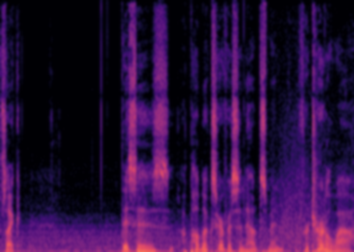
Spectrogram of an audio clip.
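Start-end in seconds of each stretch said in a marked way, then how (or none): 1.6-4.7 soft, warm, quiet voice. Making a public service announcement for Turtle Wow: warm and quiet. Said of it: "like my voice got really like warm and quiet".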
